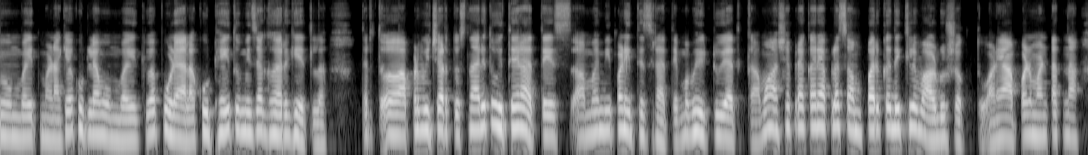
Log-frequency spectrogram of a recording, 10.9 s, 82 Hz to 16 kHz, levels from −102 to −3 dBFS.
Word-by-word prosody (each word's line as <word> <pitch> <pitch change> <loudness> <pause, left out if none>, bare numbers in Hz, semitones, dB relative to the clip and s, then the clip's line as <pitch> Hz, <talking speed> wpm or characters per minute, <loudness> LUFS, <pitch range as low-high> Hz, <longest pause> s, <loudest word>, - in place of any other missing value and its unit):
मुंबईत 155 0 -2
म्हणा 145 -1 -2
किंवा 185 +1 0
कुठल्या 175 -4 0
मुंबईत 140 -3 -1
किंवा 175 +2 0
पुण्याला 150 -7 +4
कुठेही 180 +1 +1
तुम्ही 185 -2 0
जर 190 - +1
घर 170 -2 +1
घेतलं 140 -7 -2 0.4
तर - - -7 0.2
अ, - - +3
आपण 165 +4 +1
विचारतोस 185 -4 +1
ना 200 - +1
अरे, 210 +3 +3
तू 235 - +3
इथे 210 0 +4
राहतेस? 160 -6 +1 0.2
मग 180 +2 -3
मी 190 0 -1
पण 200 - +3
इथेच 170 -3 -4
राहते 135 0 -4
मग 165 +2 -5
भेटूयात 160 -4 +1
का? 130 - -6
मग 205 +3 0
अशा 195 +3 -3
प्रकारे 215 0 +1
आपला 215 +1 +2
संपर्क 200 -1 +1
देखील 215 +2 0
वाढू 145 -2 +2
शकतो 135 - -8
आणि 145 - -2
आपण 165 +2 -1
म्हणतात 165 +1 -3
ना, 155 -1 -2
170 Hz, 225 wpm, -25 LUFS, 155-195 Hz, 0.4 s, पुण्याला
